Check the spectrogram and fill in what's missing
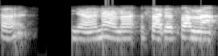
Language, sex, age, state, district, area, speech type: Malayalam, female, 60+, Kerala, Alappuzha, rural, conversation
